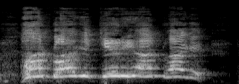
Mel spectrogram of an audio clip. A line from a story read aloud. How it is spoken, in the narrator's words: Daddy's hollering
